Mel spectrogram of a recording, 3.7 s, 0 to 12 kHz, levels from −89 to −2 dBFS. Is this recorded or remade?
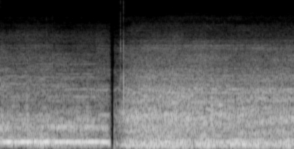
remade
